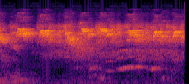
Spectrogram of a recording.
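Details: Two sparrows in a fight give a continuous, high, twittering chatter of fast chirps that stops abruptly, with faint lower tones beneath.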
